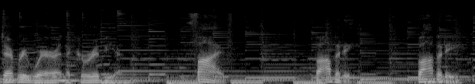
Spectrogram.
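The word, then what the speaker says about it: bobotie: be seen almost everywhere in the caribbean five bobity babadi pronounced bob orti is south africa's national cuisine consisting of curried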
